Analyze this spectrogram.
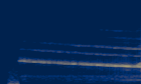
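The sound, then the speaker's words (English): An emergency siren sounds outside as a single sustained wail that glides slowly downward in pitch and swells louder toward the end, with a faint low rumble beneath. “Sorry, there's sirens going on outside.”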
